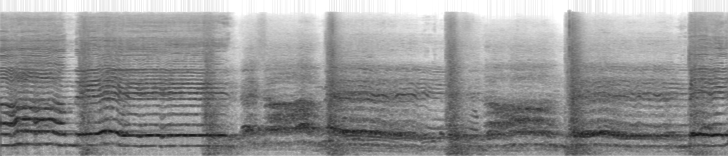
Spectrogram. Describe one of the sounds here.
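A man chants a lament loudly through a loudspeaker.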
